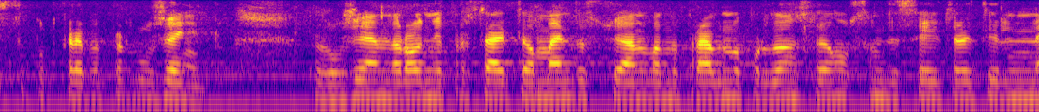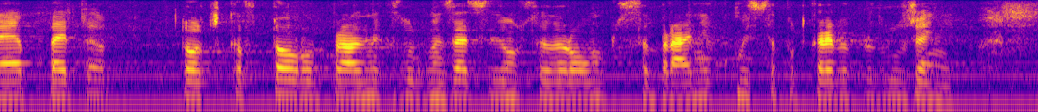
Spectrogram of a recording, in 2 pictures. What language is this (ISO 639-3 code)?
bul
